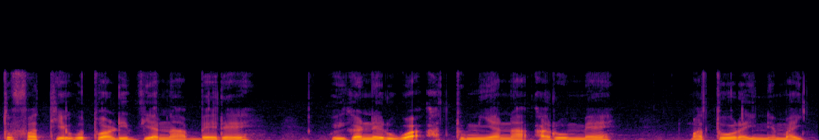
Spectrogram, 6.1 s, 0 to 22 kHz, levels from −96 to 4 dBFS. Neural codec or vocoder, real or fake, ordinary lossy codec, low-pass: none; real; none; 10.8 kHz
